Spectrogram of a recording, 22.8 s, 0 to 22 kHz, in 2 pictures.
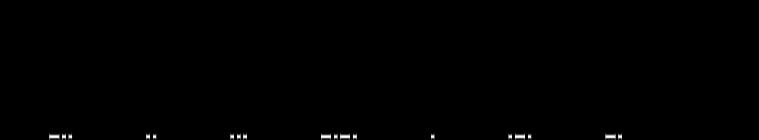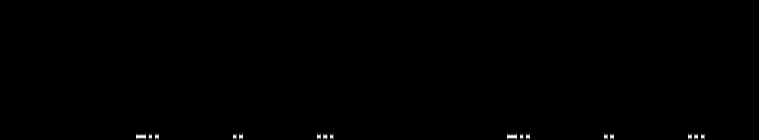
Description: Morse code, heard as a keyed tone, about 25 wpm, spaced as for 7 wpm, 600 Hz. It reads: DISCERN DIS DIS
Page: fundamental-practice-files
